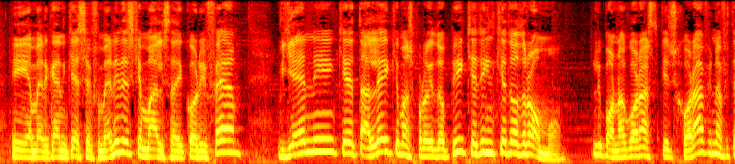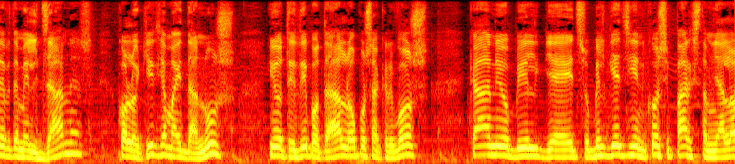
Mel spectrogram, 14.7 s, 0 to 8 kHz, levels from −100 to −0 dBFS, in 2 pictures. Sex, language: male, Greek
